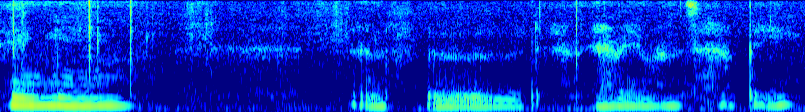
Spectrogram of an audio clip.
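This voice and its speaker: A woman reading a bedtime story in a soft, whispery ASMR style, gentle and unhurried, close to the mic. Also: fairly low pitch, flat delivery, noisy background. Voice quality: whispery, breathy. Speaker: storybook reader.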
